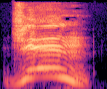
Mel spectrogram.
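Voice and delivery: very high, loud cry of a name; urgent yell across a battlefield; warning shout. A narrator's reading. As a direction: shout to warn someone in danger. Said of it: "Gorm shouted".

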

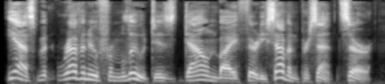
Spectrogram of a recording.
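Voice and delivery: deferential junior clerk. Acted. Clerk correcting his boss on revenue, deferential. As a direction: politely contradict the boss in a high voice. Voices clerk Poldo in dialogue.

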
